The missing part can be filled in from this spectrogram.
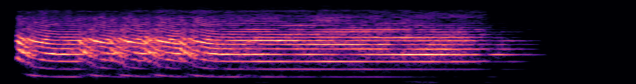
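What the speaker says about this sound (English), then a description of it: "And a nice big air horn to go with it." A loud, bright air horn blasts in one continuous tone for over two seconds, then cuts off abruptly.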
